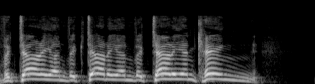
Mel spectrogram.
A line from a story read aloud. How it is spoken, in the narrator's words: Captains shouting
